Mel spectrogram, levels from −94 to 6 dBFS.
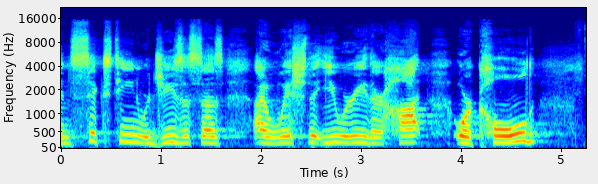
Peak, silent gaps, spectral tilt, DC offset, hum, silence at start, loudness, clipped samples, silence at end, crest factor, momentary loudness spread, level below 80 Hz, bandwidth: -6 dBFS; none; -4.5 dB/octave; under 0.1%; none; 0 s; -24 LUFS; under 0.1%; 0.5 s; 18 dB; 10 LU; -72 dBFS; 15 kHz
